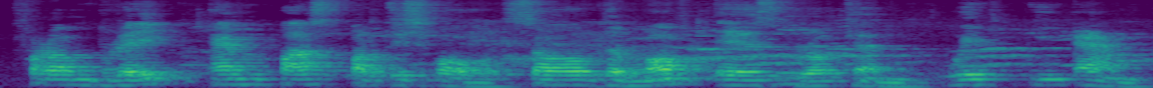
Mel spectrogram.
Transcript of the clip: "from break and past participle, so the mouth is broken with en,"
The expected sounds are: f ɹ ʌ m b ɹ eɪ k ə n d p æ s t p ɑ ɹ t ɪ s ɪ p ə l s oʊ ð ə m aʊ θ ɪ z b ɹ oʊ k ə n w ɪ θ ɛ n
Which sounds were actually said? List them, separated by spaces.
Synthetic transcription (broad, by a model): f ɹ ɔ m b ɹ eɪ k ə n p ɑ s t p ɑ ɹ t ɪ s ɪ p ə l s oʊ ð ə m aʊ f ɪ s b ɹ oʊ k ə n w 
